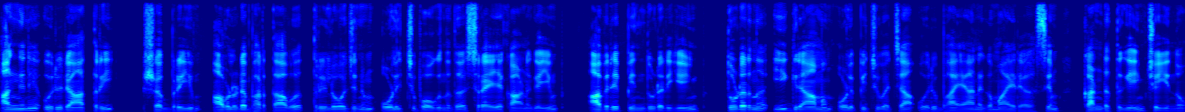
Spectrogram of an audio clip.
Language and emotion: Malayalam, neutral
